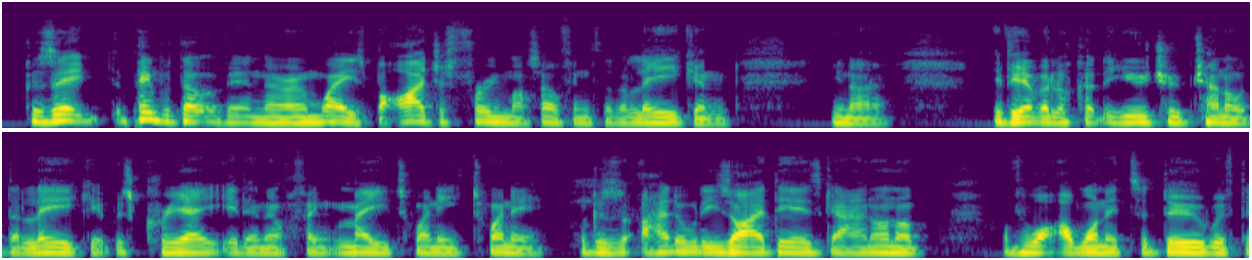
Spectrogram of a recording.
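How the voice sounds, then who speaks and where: Delivery is very fast and monotone, with flat intonation, in a London accent. The recording is very clean, with a silent background. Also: man. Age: 30s. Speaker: football league secretary. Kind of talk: casual interview. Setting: studio. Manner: halting, many fillers and repeats.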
